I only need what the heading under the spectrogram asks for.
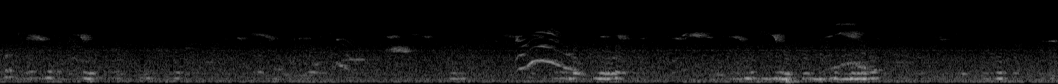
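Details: Kittens give thin, high meows that arch up and fall away, over a soft background hiss.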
